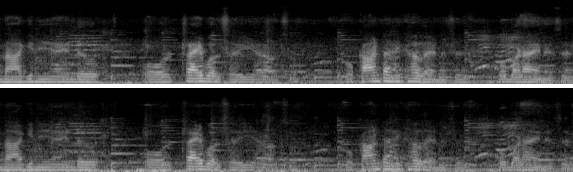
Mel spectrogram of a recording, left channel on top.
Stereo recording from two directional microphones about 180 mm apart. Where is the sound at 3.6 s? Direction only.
30° left (ahead or behind).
